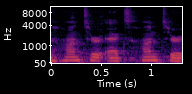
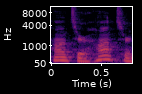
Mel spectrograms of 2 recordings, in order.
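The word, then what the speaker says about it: Hunter × Hunter: Oh, the X in Hunter X Hunter is meant to signify a repeat of the Hunter world. Um, so it's pronounced Hunter. Hunter, not Hunter X hunter.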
